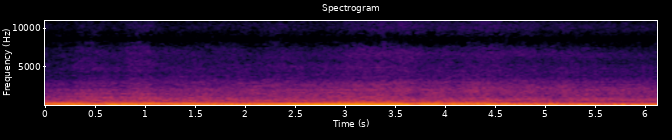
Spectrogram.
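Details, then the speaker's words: Porsche Cayenne 955 on test drive after replacing prop shaft with fouled guibo, bolts torqued: smooth engine note rising and easing under acceleration, no clunks, whine or vibration; no more noises, driveline healthy. "And there you have it. Once I fitted the prop, no more noises."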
